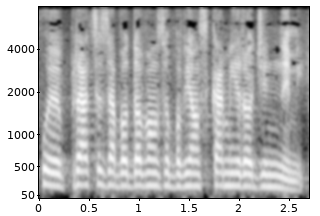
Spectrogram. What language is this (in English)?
Polish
